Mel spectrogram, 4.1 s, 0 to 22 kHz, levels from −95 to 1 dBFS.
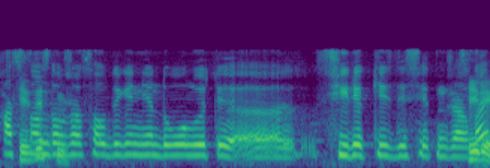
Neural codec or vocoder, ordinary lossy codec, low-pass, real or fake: none; none; 7.2 kHz; real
